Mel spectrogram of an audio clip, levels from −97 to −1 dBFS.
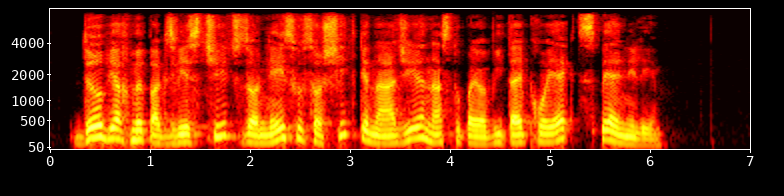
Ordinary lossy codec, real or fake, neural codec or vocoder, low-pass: AAC, 32 kbps; real; none; 7.2 kHz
